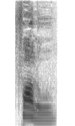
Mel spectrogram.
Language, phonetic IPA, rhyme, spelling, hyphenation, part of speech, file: Hungarian, [ˈfɒlu], -lu, falu, fa‧lu, noun, Hu-falu.ogg
- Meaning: village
